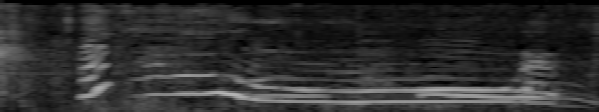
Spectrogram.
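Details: Husky putting on a dramatic protest while its collar goes on: a short sharp yelp, then one long drawn-out howling whine that rises slightly, wavers, and slides lower over about two seconds.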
